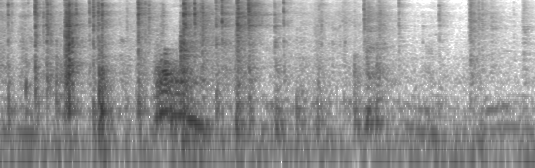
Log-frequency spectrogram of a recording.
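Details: Toy Poodles playing together indoors during their usual morning obstacle run; short harmonic yips and growly bursts crowd the first two seconds, then quieter pattering of paws and light clatter follow.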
